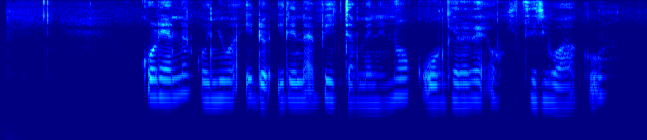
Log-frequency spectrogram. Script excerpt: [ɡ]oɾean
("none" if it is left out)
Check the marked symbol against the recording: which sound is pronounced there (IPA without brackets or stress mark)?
k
